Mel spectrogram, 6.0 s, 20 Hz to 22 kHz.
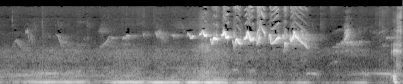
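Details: A 9-month-old male Ultramarine Grosbeak, unpaired, singing strongly in the morning outdoors, gives a brief burst of rich, warbled whistles lasting under two seconds, over a low hum with a man talking before it.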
